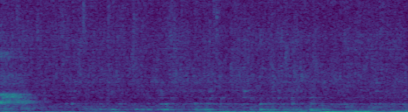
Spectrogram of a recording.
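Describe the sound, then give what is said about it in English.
A running shower gives a steady, faint hiss of falling water that grows slightly louder in the second half. “Okay, come on, let's get in the shower.”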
